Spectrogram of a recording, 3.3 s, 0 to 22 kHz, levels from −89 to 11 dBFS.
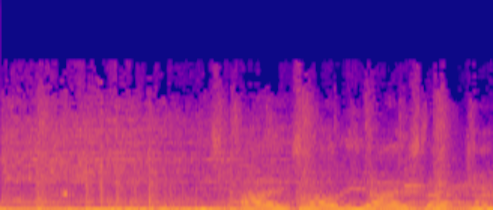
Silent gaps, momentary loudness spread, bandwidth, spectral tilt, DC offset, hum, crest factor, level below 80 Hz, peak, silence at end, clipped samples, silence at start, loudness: none; 2 LU; 16 kHz; -5.5 dB/octave; under 0.1%; none; 12 dB; -24 dBFS; -2 dBFS; 0 s; under 0.1%; 0 s; -16 LUFS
